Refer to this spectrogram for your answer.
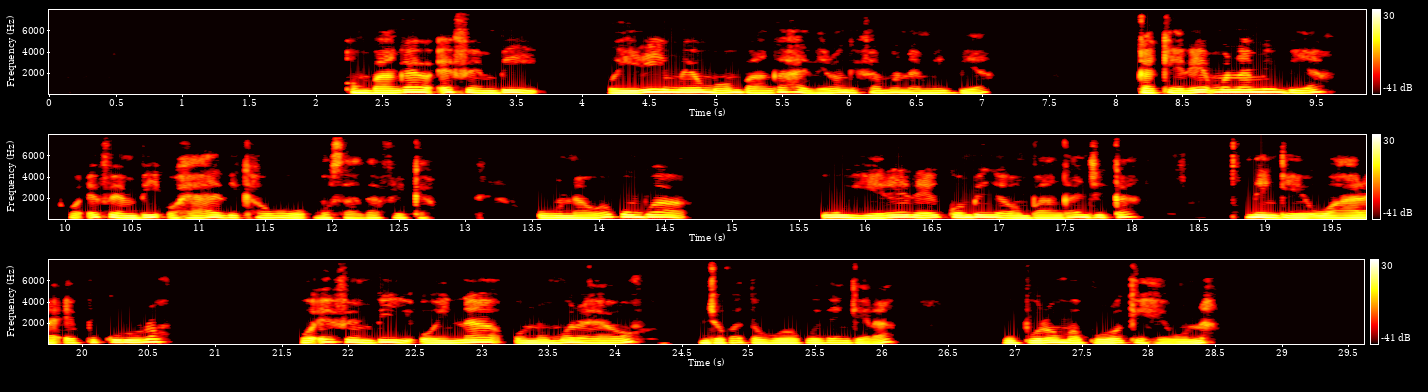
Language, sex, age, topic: Oshiwambo, female, 18-24, finance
